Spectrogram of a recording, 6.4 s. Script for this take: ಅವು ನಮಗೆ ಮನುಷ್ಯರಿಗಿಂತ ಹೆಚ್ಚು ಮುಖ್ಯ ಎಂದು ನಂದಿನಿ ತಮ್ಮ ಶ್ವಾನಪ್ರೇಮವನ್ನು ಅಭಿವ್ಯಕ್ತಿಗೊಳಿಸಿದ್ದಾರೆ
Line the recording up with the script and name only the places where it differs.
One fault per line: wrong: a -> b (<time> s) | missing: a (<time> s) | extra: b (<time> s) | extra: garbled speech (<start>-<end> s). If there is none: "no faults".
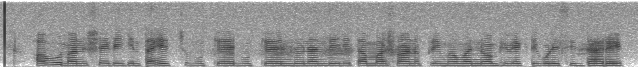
missing: ನಮಗೆ (0.6 s)
extra: ಮುಖ್ಯ (2.4 s)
